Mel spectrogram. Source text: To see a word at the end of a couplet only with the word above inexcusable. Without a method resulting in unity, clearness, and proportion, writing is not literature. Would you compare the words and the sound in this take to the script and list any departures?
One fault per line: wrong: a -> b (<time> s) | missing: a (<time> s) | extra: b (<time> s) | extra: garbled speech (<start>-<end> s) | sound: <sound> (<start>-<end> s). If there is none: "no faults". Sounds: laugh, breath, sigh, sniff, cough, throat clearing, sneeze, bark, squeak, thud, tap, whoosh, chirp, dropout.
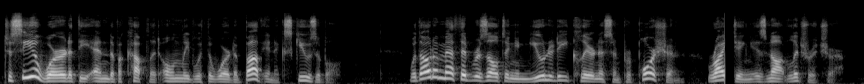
sound: dropout (7.2-7.3 s)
